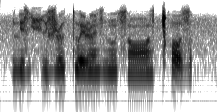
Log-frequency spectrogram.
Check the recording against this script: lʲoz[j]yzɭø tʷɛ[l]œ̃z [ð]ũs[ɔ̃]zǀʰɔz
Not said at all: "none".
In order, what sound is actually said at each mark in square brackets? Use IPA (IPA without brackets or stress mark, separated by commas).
ç, ɭ, ð, ɔ̃ː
